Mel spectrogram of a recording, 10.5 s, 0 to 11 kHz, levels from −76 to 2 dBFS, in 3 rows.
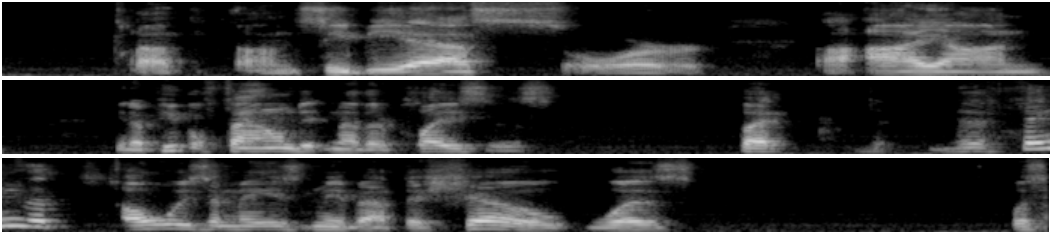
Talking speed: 150 wpm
